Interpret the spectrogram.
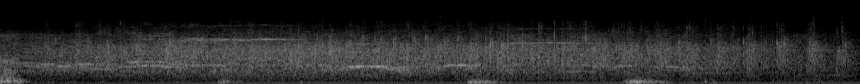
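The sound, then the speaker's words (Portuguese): An audience claps steadily for several seconds, a dense and fairly loud wash of applause with a few low thumps scattered through it and no voices standing out. “Aplauda mais, diga eu creio, eu creio.”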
